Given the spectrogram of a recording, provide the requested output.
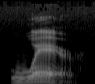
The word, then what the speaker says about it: where: the word where so the silent letter of the word where as letter h so here we go and we Circle letter h letter H we write it yes but we don't say it we don't say it we say where now let's move on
